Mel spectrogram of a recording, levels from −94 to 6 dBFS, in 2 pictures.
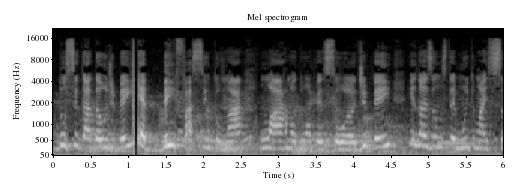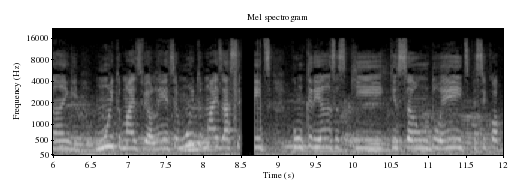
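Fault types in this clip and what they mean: intermittent contact: at 1.05 and 8.41 s the signal path briefly opens, as a loose plug or cable would, dropping the sound for about 49 ms and then about 190 ms. Each break is edged with crackle, leaving faint hiss in the gap.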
